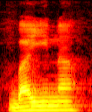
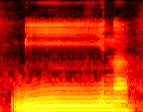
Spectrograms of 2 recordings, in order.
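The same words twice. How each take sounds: First: "baina" with a quick, unstretched bai glide; short diphthong. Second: "Bina" with a long, held i on a raised chanting pitch; long vowel. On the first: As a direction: chant "baina" higher, without lengthening the "bai". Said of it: "ini enggak". ("baina" dibaca bai, tidak dipanjangkan) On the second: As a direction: stretch "Bi" out before a short "na". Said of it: "Ini dipanjangkan". ("Bina" dengan bi dipanjangkan) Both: Shown as a demonstration.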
